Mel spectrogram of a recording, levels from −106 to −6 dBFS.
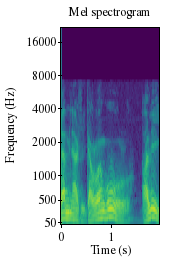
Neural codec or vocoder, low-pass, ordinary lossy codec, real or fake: none; 7.2 kHz; none; real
